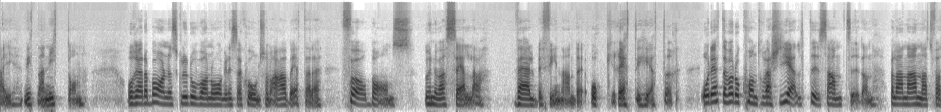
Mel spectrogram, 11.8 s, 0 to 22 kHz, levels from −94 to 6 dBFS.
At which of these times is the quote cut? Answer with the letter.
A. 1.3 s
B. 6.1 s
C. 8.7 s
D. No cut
C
